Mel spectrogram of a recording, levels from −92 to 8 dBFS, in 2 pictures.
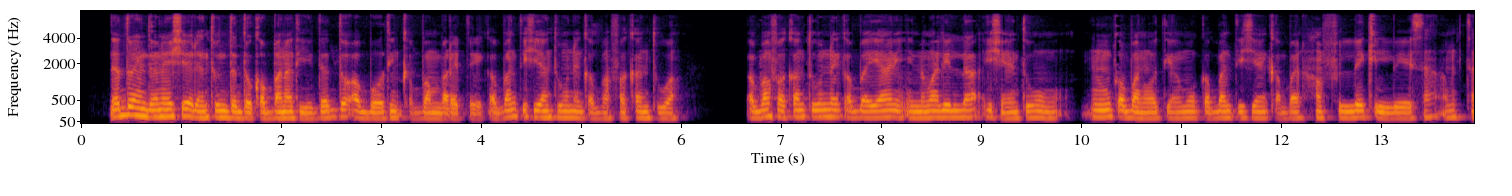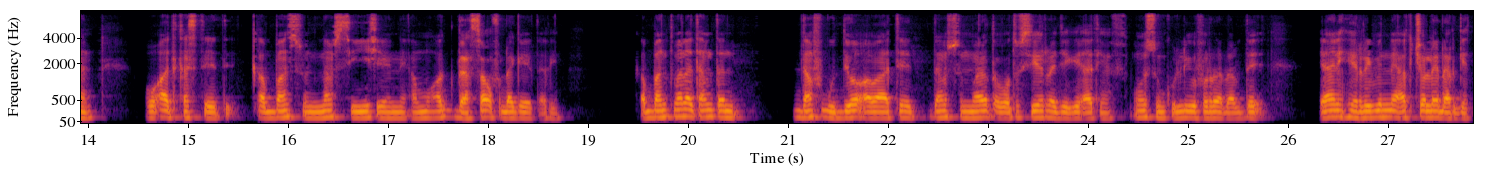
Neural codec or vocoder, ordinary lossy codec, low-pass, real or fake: none; none; 7.2 kHz; real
